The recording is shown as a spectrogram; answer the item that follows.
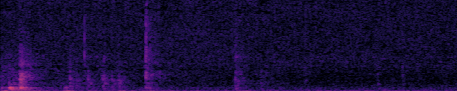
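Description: Light handling noise as a notepad is moved on a desk: a soft knock right at the start, then a few faint ticks within the first second, over quiet room noise.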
